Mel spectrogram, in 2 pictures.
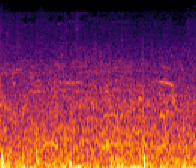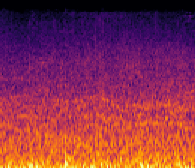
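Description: Footsteps thud steadily on a wooden boardwalk.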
